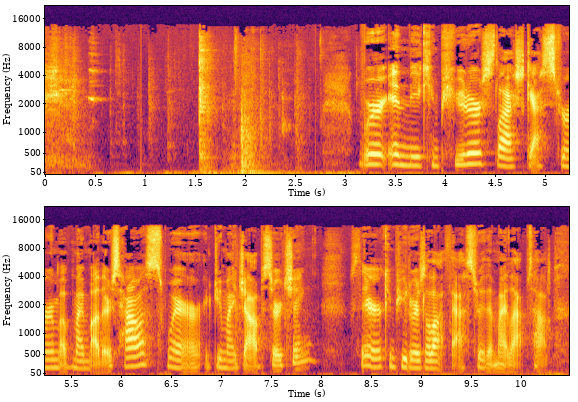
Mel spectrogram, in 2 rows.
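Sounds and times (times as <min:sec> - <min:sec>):
old door creaking open: 0:00.0 - 0:02.7
old door clunks and rattles: 0:01.1 - 0:02.7
speech: 0:03.2 - 0:10.4.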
